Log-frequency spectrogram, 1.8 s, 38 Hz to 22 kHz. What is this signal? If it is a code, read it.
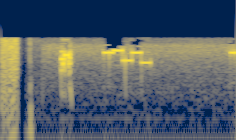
Five-tone selective call (ZVEI), heard as quick runs of five tones, tones of about 70 ms. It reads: 89483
